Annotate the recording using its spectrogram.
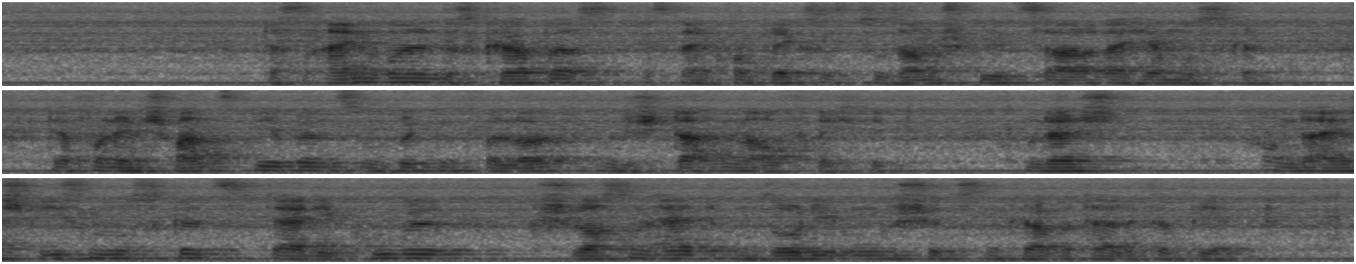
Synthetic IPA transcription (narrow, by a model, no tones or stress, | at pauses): d̥asʔaɪnʁɔləndɛskʰœɐpɐsɪstaɪnkʰɔmpl̥ɛksəst͡suzamənʃpiːlt͡saːlʁaɪçɐmʊskl̩ | d̥eːɐfɔndeːnʃv̥ant͡sb̥ɪɐbl̩nt͡sʊmʁʏkŋ̩fɛɐlɔʏftʊnd̥iːʃtaχənaʊfʁɪçtət | ʊntʔaɪnəsʃliːsn̩mʊskl̩sd̥eːɐdiːkʰuːɡl̩ | ɡ̥əʃlɔsn̩ɦɛltʊntz̥oːdiːʔʊnɡəʃʏt͡stn̩kʰœɐpɐtʰaɪləfɛɐbɪɐk̚t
